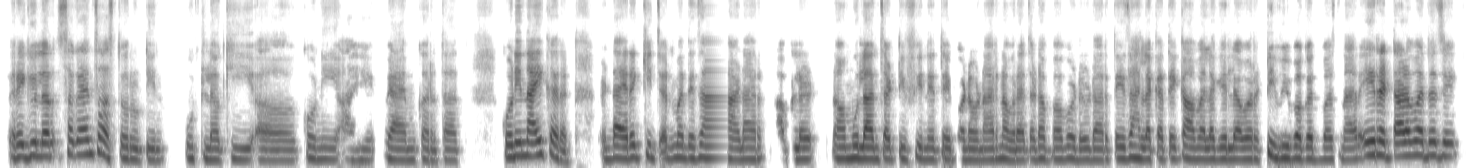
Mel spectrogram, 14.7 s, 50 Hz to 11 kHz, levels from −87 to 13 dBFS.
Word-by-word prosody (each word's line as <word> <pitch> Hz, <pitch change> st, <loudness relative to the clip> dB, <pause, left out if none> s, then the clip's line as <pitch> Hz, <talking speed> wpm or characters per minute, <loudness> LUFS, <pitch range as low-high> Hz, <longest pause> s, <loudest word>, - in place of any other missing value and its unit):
Regular. 220 Hz, +1 st, +3 dB
सगळ्यांचा 245 Hz, +2 st, +1 dB
असतो 195 Hz, -3 st, -2 dB
routine 170 Hz, -1 st, -4 dB, 0.3 s
उठलं 175 Hz, -2 st, -3 dB
की 170 Hz, -1 st, -4 dB
अ, -, -, -6 dB, 0.4 s
कोणी 175 Hz, -2 st, -5 dB
आहे 165 Hz, -1 st, -9 dB, 0.2 s
व्यायाम 170 Hz, -2 st, -1 dB
करतात, 165 Hz, -1 st, -6 dB, 0.4 s
कोणी 210 Hz, +2 st, +4 dB
नाही 225 Hz, +1 st, +6 dB
करत 195 Hz, -, -2 dB, 0.4 s
डायरेक्ट 195 Hz, +2 st, +4 dB
किचनमध्ये 195 Hz, -2 st, -2 dB
जाणार. 185 Hz, -3 st, -2 dB, 0.2 s
आपलं 175 Hz, 0 st, -1 dB, 0.3 s
अ, 185 Hz, -, +2 dB
मुलांचा 185 Hz, -1 st, +4 dB
टिफिन 180 Hz, 0 st, -4 dB
आहे 175 Hz, -, -2 dB
ते 175 Hz, -, 0 dB
बनवणार, 170 Hz, 0 st, -1 dB
नवऱ्याचा 170 Hz, -1 st, 0 dB
डब्बा 175 Hz, 0 st, -3 dB
बनवणार, 175 Hz, -2 st, -2 dB
ते 185 Hz, -1 st, +1 dB
झालं 190 Hz, -3 st, +2 dB
का 185 Hz, -, +1 dB
ते 185 Hz, -, -1 dB
कामाला 180 Hz, -1 st, +2 dB
गेल्यावर 180 Hz, 0 st, +2 dB
टीव्ही 195 Hz, -5 st, +2 dB
बघत 185 Hz, -2 st, +1 dB
बसणार. 175 Hz, 0 st, -3 dB
हे 235 Hz, +4 st, +6 dB
रटाळवाणं 230 Hz, 0 st, +6 dB
जे, 220 Hz, -, 0 dB
180 Hz, 160 wpm, -23 LUFS, 175-200 Hz, 0.4 s, नाही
